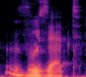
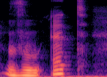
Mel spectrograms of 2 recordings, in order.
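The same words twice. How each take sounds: First: The S of vous is sounded as a Z. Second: The S of vous is silent before êtes. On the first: The speaker calls it right. "suddenly we're pronouncing this S, albeit as a Z sound" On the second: The speaker calls it wrong. "we don't say vous êtes"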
